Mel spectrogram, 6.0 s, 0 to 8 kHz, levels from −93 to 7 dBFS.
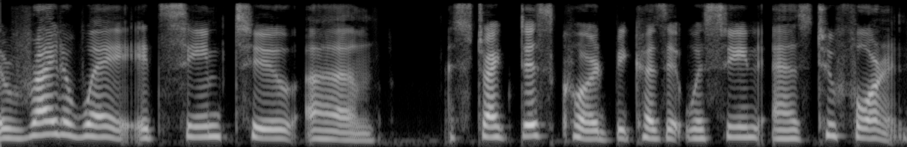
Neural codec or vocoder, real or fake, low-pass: codec, 16 kHz, 4 kbps, X-Codec, HuBERT features, trained on balanced general audio; fake; 7.2 kHz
